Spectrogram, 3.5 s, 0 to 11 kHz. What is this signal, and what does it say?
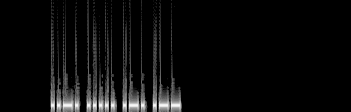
Morse code, heard as a keyed tone, about 40 wpm, 700 Hz. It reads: F5RW
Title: DXCC-100 Call Signs - 4 Characters - Repeated 3x - 40wpm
